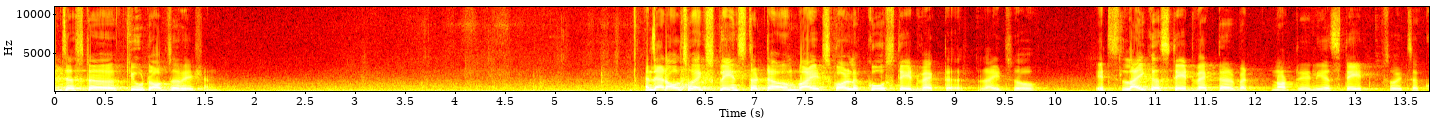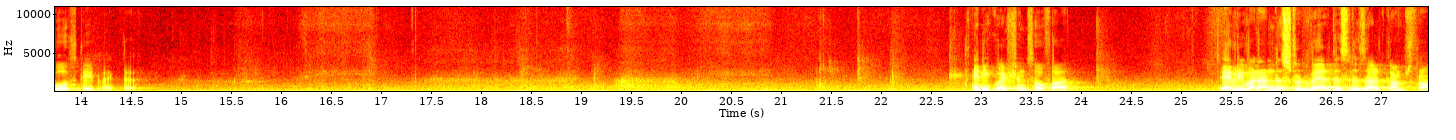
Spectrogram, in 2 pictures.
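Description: A man lectures calmly, heard through a microphone.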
